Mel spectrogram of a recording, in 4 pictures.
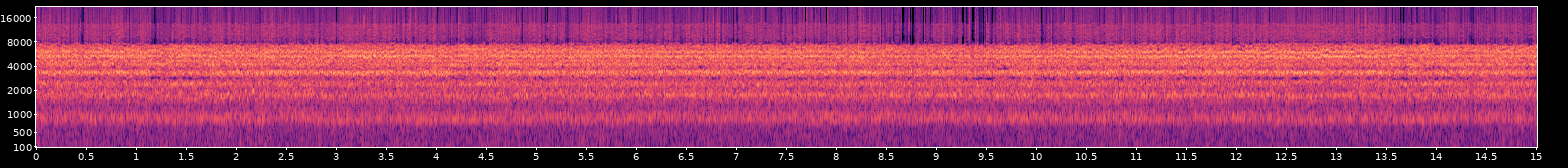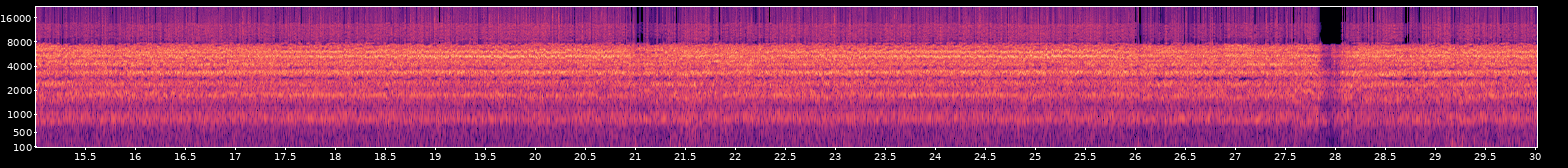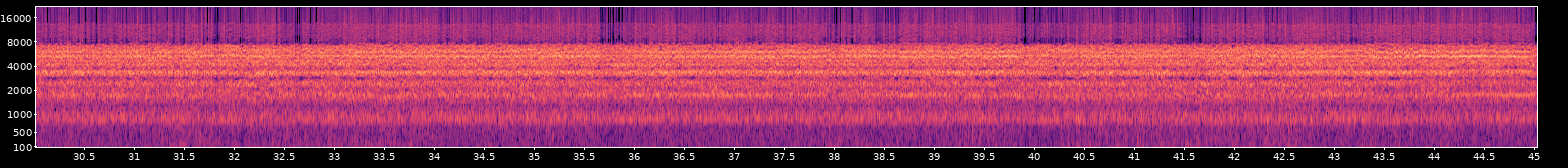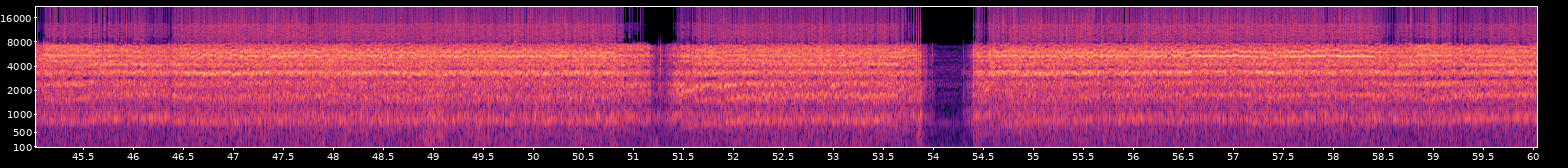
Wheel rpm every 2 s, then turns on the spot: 230, 230, 230, 230, 230, 230, 220, 230, 230, 230, 230, 230, 230, 180, 210, 230, 230, 230, 240, 230, 230, 230, 230, 210, 210, 150, 150, 180, 230, 220.
none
